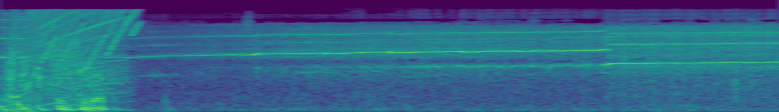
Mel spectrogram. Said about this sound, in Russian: Чайничек. Чайничек, да. Чайничек, э, чайничек на плиточке.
